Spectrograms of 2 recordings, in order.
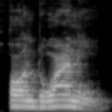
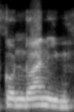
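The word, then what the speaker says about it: Khondwani: uh which is I'm finding it hard to pronounce this name k h o n d w a n i hondan uh yes it's condani condani band great your name where are you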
